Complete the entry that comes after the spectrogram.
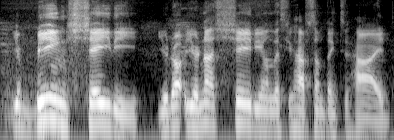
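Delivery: normal talking voice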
